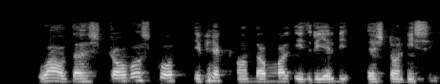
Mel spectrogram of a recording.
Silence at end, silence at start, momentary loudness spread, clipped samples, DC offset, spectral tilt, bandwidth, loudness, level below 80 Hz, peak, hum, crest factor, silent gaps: 0.05 s; 0.4 s; 4 LU; under 0.1%; under 0.1%; -5 dB/octave; 8.2 kHz; -17 LUFS; -58 dBFS; 0 dBFS; none; 16 dB; 3.59-3.65 s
